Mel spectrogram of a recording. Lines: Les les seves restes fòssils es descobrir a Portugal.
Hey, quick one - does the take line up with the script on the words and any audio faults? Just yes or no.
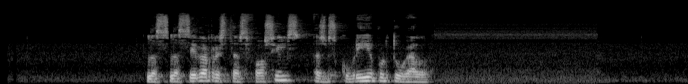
yes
